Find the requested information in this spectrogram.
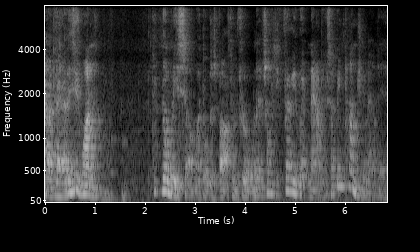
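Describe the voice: At a fast pace, a man speaks with a fairly bright tone and big pitch swings, and strong room echo surrounds his voice. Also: medium pitch for a man.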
